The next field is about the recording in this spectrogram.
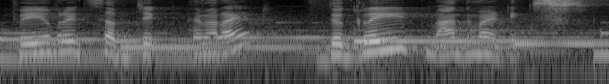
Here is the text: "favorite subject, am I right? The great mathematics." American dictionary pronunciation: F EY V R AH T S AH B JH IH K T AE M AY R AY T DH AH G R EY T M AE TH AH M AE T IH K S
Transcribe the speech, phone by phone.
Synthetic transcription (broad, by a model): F EY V R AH T S AH B JH IH K T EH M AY R AY T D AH G R EY T M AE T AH M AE T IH K S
